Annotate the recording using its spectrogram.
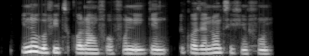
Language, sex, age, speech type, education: Nigerian Pidgin, female, 15-29, spontaneous, tertiary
